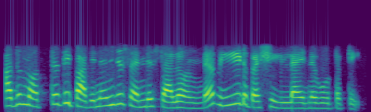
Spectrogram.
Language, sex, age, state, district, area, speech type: Malayalam, female, 18-30, Kerala, Pathanamthitta, rural, conversation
